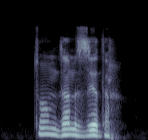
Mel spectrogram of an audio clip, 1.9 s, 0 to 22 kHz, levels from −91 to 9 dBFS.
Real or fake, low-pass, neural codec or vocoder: fake; 9.9 kHz; codec, 24 kHz, 6 kbps, HILCodec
